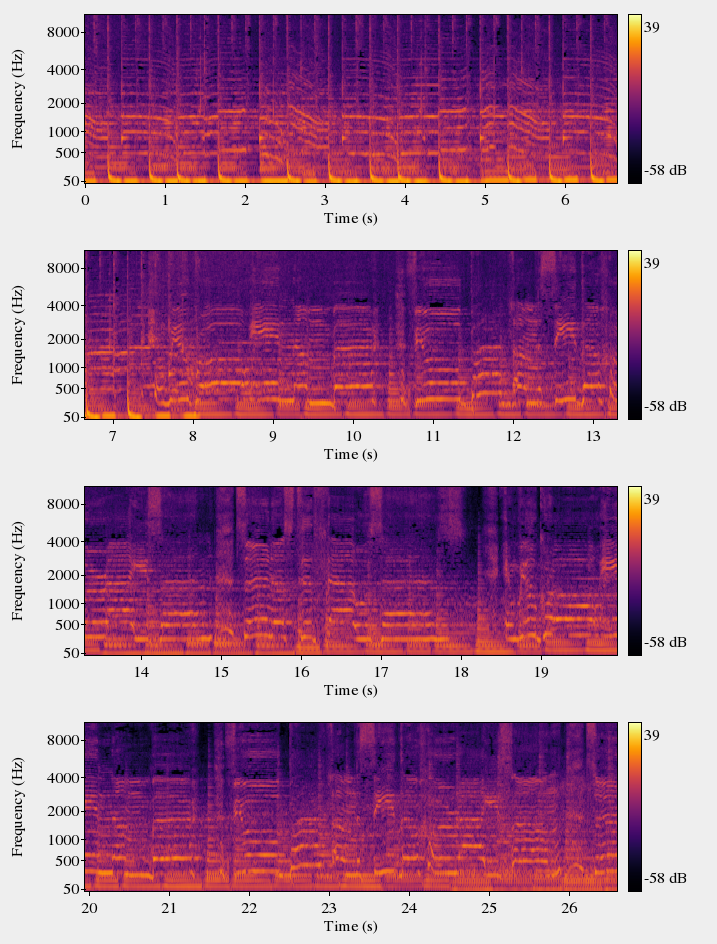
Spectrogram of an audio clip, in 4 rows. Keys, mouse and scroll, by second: 1.4 click, 8.1 click, 15.3-17.9 drag, 17.9-23.1 drag, 23.1 click, 23.2-26.6 drag.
